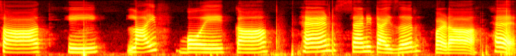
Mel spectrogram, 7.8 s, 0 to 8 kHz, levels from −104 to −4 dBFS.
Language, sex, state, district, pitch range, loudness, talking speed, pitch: Hindi, male, Punjab, Fazilka, 205-240 Hz, -13 LUFS, 60 wpm, 215 Hz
